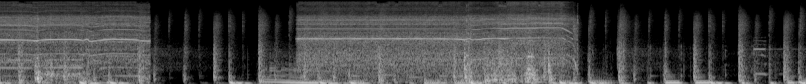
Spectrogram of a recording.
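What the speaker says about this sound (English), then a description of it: "We're going to rivet the bracket to the tunnel" Steel rivets being driven to fix a steel bracket to a snowmobile tunnel, loud close power-tool whirring in long sustained runs broken by short rapid bursts and brief gaps.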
